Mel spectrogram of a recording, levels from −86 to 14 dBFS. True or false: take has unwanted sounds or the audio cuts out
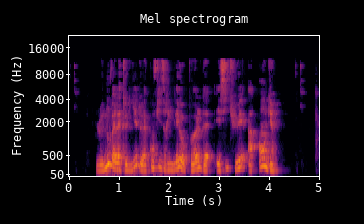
false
